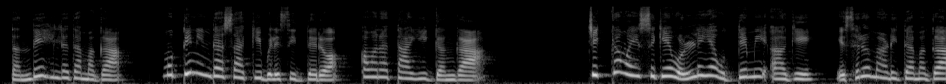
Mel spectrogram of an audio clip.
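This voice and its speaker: A woman storyteller narrating a romantic family story in a steady, expressive reading style. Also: sits high.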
